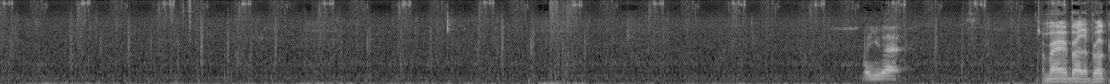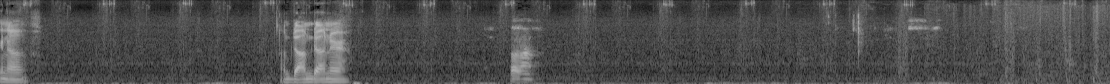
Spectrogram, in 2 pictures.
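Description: Footsteps patter quickly and steadily on the ground.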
